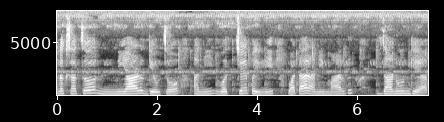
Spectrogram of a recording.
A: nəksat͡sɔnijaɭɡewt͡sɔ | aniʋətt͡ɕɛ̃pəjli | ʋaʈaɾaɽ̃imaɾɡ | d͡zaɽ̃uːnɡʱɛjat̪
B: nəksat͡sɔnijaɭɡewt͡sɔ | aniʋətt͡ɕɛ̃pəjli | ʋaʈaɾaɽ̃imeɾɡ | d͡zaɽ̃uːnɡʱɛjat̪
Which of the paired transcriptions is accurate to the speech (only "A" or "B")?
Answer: A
